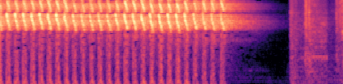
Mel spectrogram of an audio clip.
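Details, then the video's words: Cililin singing a masteran training song: about two seconds of very rapid, high, harsh repeated notes. They fade into silence, followed by a faint knock. "MASTERAN CILILIN OKE BANGET"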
